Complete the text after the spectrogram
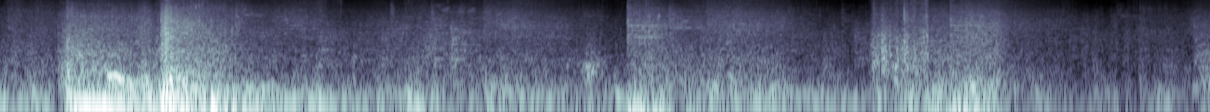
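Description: Magic spell effects whoosh and crackle in short bursts.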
